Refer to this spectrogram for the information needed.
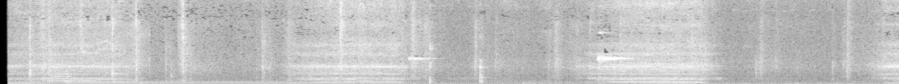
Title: Wife snoring.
